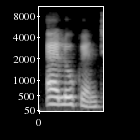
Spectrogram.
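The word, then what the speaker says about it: eloquent: और फिर है क्वेंट, जैसे मैंने बताया कि QU को क्व और ENT उसमें जोड़ देंगे तो एंट हो जाएगा, क्वेंट। एलोक्वेंट। एलोक्वेंट, ये इसका उच्चारण है, एलोक्वेंट।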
